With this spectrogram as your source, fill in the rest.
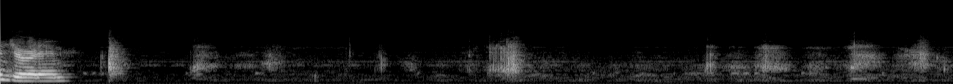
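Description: A spoon scrapes and clinks in a bowl.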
